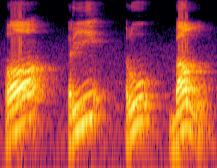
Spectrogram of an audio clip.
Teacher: Khusus untuk huruf ro ada sifat takrir, ada r.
